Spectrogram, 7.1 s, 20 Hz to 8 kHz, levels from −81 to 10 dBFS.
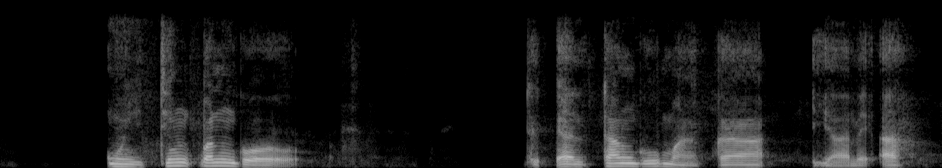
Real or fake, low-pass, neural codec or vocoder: fake; 7.2 kHz; codec, 16 kHz, 2 kbps, FunCodec, trained on Chinese and English, 25 frames a second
